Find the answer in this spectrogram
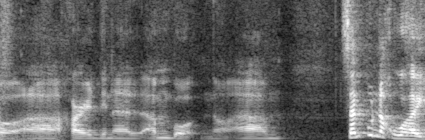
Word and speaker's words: Ambo: tawag niya sa akin ambo. Ambo. Oo. Pilit ko siyang kino-correct. Sabi ko, "You know Tom, it's not Ambo, it's ambo." Sabi ko, "AC on the second syllable."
